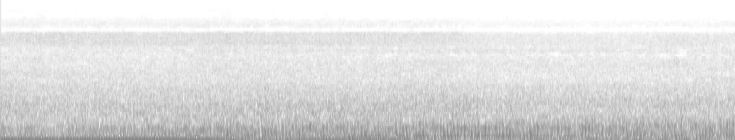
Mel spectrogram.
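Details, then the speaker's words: Reznor MAPPS DH HVAC unit after main control board and overload relay replacement; supply fans kick on into a steady, even low rumble with smooth airflow hiss, no knocks or squeals, running normally. "Good old REZNOR MAPPS. I freaking hate these things. Fans just kicked on, you hear that? Oh yeah."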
